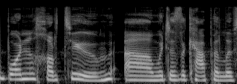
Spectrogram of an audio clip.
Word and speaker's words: Khartoum: Say it again in the correct way. – Khartoum. – That's a brilliant pronunciation.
